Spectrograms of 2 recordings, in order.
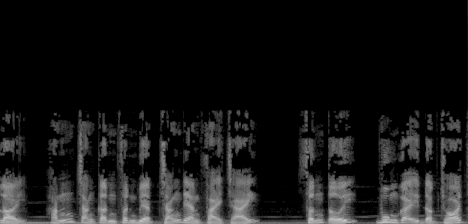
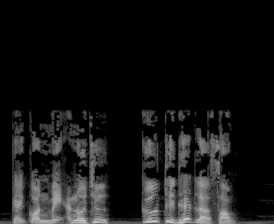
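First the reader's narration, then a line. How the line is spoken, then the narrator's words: Raised voice, middle-aged beggar. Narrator (Vietnamese): Một tên trung niên hóa tử cao giọng nói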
